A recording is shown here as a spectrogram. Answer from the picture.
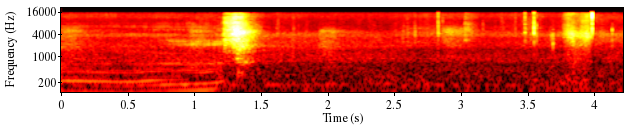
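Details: Zara, an angry she-wolf at the wild animal shelter of the Spasi Menya animal protection fund, gives a low, steady, resonant growl lasting about a second, followed by a sharp noise and quiet indoor background.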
